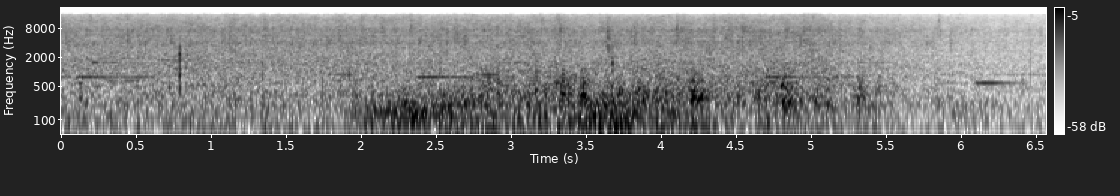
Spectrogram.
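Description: Steady rain with a roll of thunder that rumbles in about two seconds in and dies away near the end.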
